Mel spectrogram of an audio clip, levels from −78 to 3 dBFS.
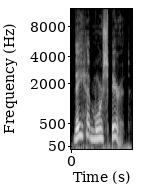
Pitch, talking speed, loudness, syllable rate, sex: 190 Hz, 195 wpm, -15 LUFS, 4.4 syllables/s, male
